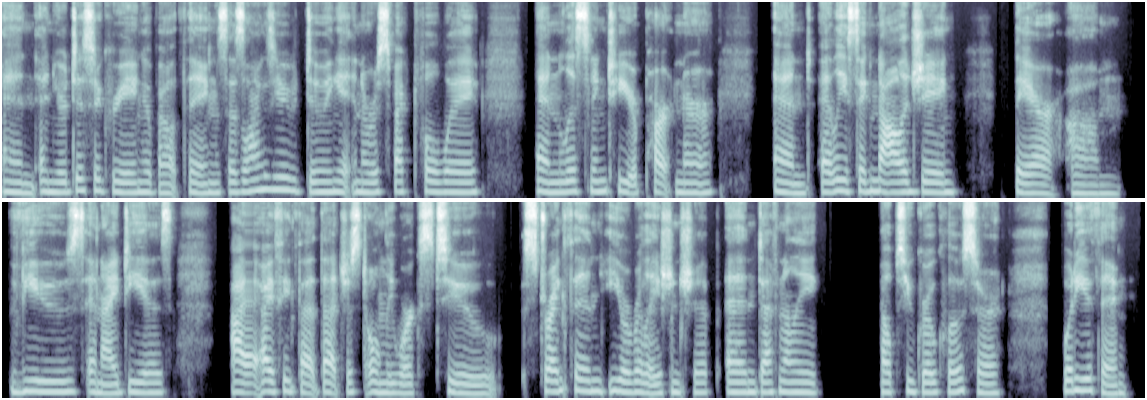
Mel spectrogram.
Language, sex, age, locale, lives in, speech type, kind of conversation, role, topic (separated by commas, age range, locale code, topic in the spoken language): English, female, 40-44, en-US, United States, conversation, unstructured, none, How can arguments actually help a couple grow closer?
